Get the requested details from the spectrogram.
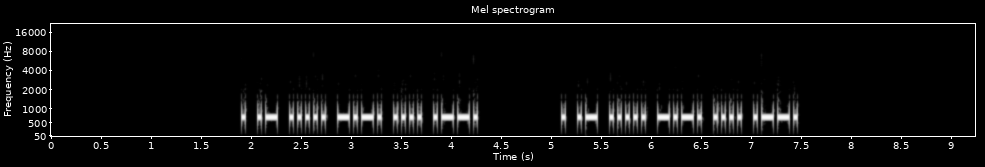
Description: Morse code, heard as a keyed tone, about 30 wpm, 700 Hz. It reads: EA5CHP EA5CHP
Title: DXCC-100 Call Signs - 6 Characters - Repeated 2x - 30wpm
